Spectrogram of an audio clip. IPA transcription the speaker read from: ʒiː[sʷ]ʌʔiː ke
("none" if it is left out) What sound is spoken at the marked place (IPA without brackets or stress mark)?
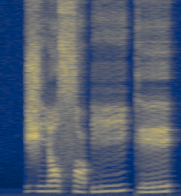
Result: sˤ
